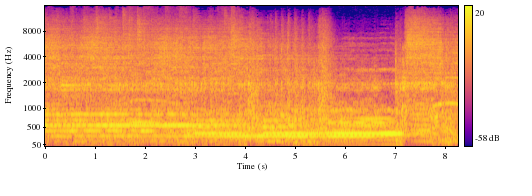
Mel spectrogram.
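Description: Live rock band of electric guitar, bass and drums holding a long sustained final chord. It cuts off about seven seconds in with a last crashing hit as the song ends.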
